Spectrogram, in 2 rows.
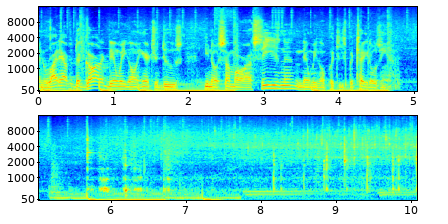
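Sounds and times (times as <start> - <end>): onions sizzling with pops: 2.3 - 10.0
wooden spatula scraping pan: 5.7 - 7.0.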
